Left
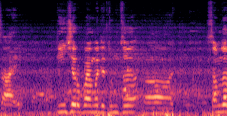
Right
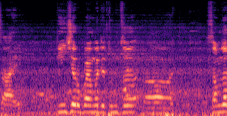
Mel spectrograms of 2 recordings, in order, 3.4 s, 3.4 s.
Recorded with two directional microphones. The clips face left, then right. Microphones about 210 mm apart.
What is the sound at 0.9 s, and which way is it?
Speech, 15° right (ahead or behind).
